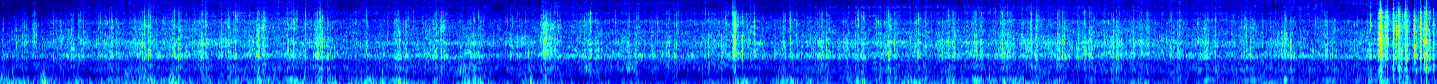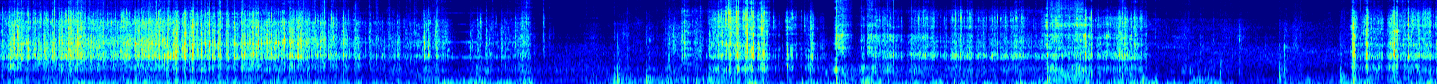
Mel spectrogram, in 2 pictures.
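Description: Lego train's Power Functions motor running with a steady whine, its plastic wheels rattling and clicking along the Lego track, heard close up from a camera riding on the train. Wind rumbles on the microphone throughout. The running noise grows louder for a few seconds in the middle, and sharp clicks come through near the end.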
